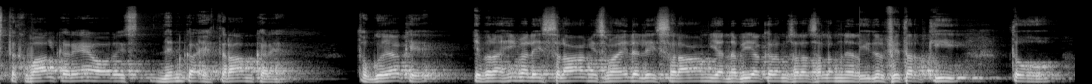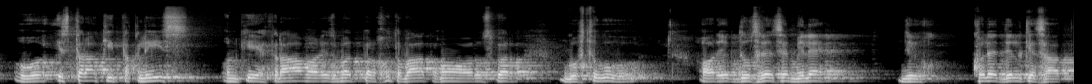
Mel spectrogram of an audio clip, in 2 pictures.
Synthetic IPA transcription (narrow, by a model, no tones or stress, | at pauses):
ɪst̪ɪqbaːlkɐɾẽɔːɾɪsd̪ɪnkaɪɦt̪ɪɾaːmkɐɾẽː | t̪oɡoːjakeɪbɾaːɦiːmɐlɛːɪsːɐlaːmɪsmaːiːlɐlɛːɪsːɐlaːmjanɐbiəkɾəmsɐlasələmneɾɐiːd̪ʊlfɪk̪əɾkit̪oː | ʋoɪst̪ɐɾakit̪ɐqliːs | ʊnkiɪɦt̪ɪɾaːmɔːɾɪzmət̪̚pɐɾxʊt̪baːt̪ɦõɔːɾʊspɐɾɡʊft̪ʊɡuɦoːɔːɾeːk̚d̪uːsɾesemɪlẽ | d͡ʒoː | kʰʊled̪ɪlkesaːt̪̚ʰ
